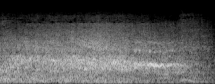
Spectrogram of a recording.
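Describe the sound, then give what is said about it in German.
A car braking hard and skidding: a loud, sustained tire squeal for about two seconds that fades out at the end, with no voices. “Drück doch die Bremse runter, ich kann doch nicht sehen,”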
